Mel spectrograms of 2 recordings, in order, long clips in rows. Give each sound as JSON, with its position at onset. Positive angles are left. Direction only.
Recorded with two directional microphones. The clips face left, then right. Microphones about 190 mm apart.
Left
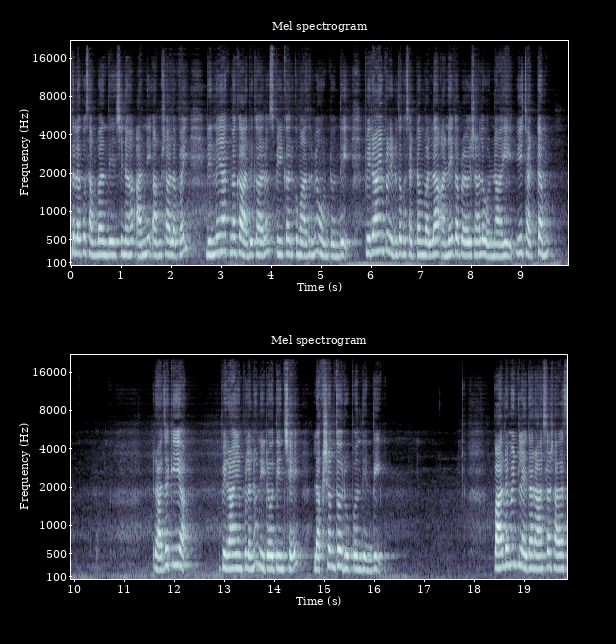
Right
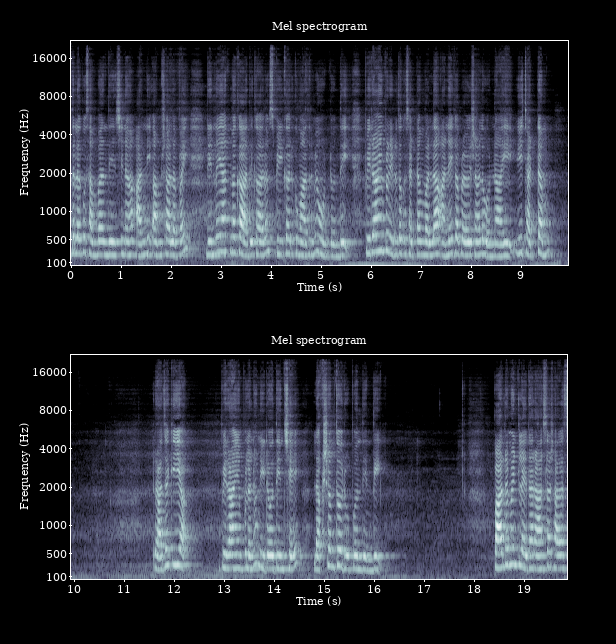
{"t": 0.0, "sound": "a woman's voice", "side_deg": 30}
{"t": 11.5, "sound": "a woman's voice", "side_deg": 35}
{"t": 18.0, "sound": "a woman's voice", "side_deg": 40}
